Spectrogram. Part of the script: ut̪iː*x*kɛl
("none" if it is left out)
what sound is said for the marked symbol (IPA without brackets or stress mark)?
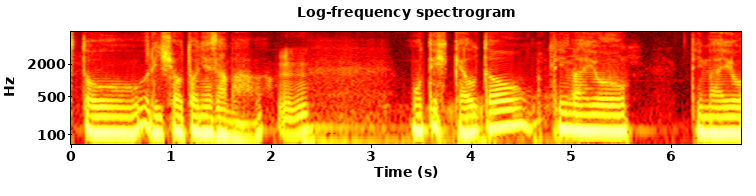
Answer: x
